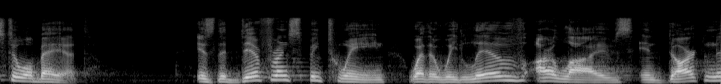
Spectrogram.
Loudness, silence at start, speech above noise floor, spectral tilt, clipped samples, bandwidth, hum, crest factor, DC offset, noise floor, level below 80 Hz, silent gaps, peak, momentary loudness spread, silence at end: -21 LUFS; 0 s; 46 dB; -7 dB/octave; under 0.1%; 9.4 kHz; none; 18 dB; under 0.1%; -66 dBFS; -64 dBFS; none; -4 dBFS; 11 LU; 0 s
